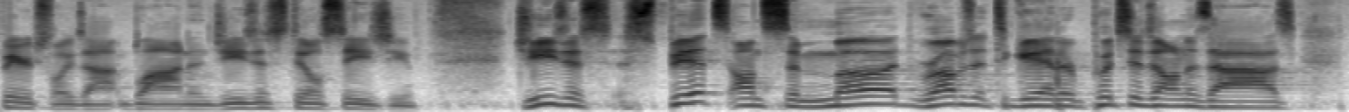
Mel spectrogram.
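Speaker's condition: No condition

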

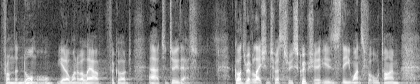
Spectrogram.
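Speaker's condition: No condition

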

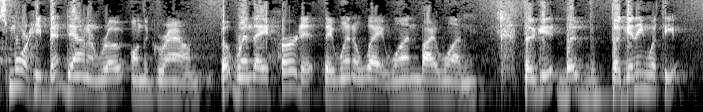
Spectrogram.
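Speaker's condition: Stutter; probably present in childhood; sometimes unable to say own name in public; repeated sounds, blocks

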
